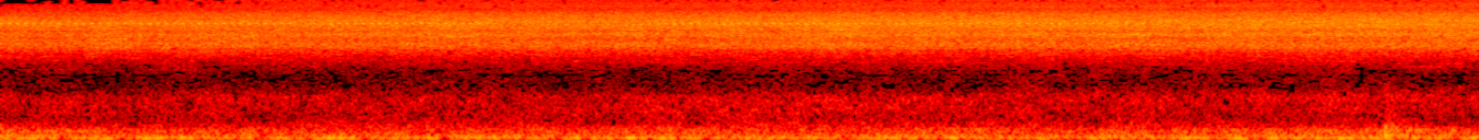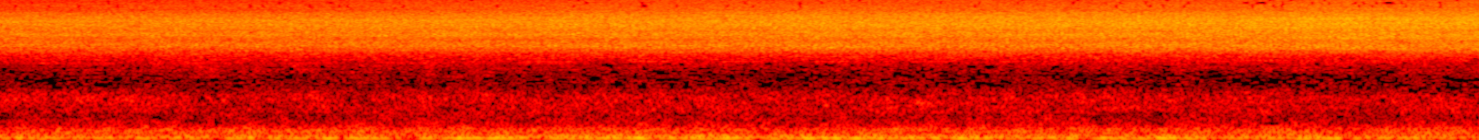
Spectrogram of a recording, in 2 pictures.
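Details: Summer cicada chorus in the bamboo forest at Yongsan Family Park, a continuous shrill buzzing wall of sound that swells slightly louder toward the end, with faint low city or park hum beneath.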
